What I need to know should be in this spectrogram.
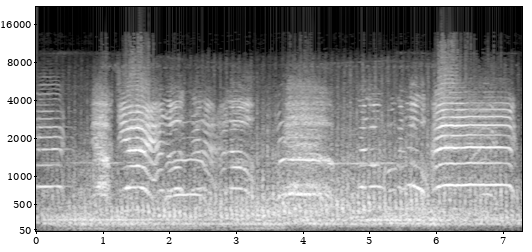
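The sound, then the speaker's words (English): A helicopter arrives: a continuous rotor rumble runs throughout while loud voices shout over it. “A chopper appears through the smoke. There it is.”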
